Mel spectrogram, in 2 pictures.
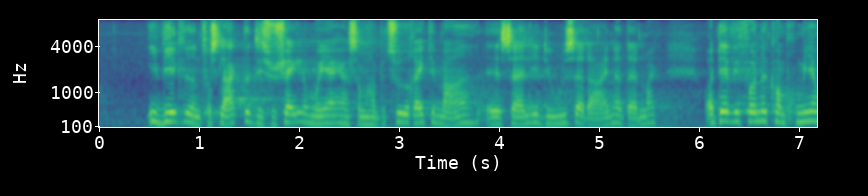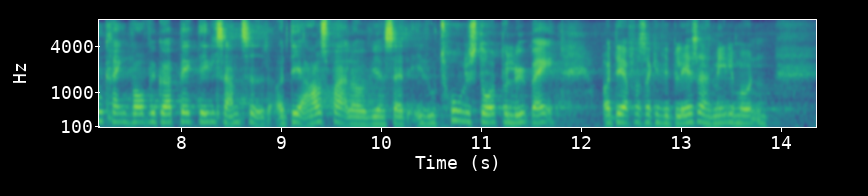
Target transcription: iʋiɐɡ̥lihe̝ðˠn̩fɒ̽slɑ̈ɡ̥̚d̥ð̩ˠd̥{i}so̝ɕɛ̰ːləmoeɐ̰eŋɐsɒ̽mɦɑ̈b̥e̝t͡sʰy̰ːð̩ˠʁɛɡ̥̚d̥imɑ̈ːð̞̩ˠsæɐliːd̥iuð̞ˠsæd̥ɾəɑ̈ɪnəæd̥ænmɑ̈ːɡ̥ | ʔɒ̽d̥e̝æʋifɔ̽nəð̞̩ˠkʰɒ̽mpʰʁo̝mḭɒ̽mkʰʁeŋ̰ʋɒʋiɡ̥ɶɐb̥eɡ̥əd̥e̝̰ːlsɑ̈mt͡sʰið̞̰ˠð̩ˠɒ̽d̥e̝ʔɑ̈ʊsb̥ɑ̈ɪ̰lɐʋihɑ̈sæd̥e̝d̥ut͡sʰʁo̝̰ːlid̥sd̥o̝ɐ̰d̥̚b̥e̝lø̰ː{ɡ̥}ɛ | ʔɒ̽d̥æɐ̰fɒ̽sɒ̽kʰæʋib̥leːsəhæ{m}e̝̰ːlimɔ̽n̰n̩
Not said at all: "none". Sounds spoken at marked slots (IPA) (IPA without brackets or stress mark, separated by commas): i, b̥, m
